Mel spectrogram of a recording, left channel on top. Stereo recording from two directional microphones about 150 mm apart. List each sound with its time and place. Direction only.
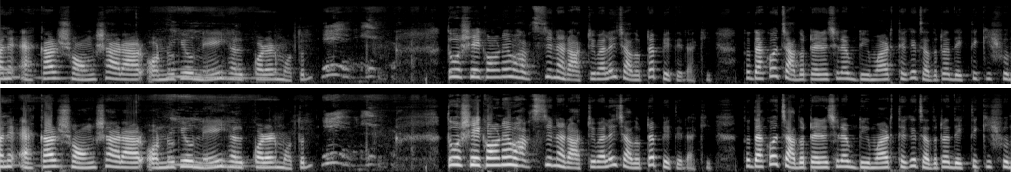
0.0 s speech: 50° right (ahead or behind)
4.5 s speech: 65° right (ahead or behind); by 5.3 s 90° right
5.4 s a woman's voice: 45° right (ahead or behind)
